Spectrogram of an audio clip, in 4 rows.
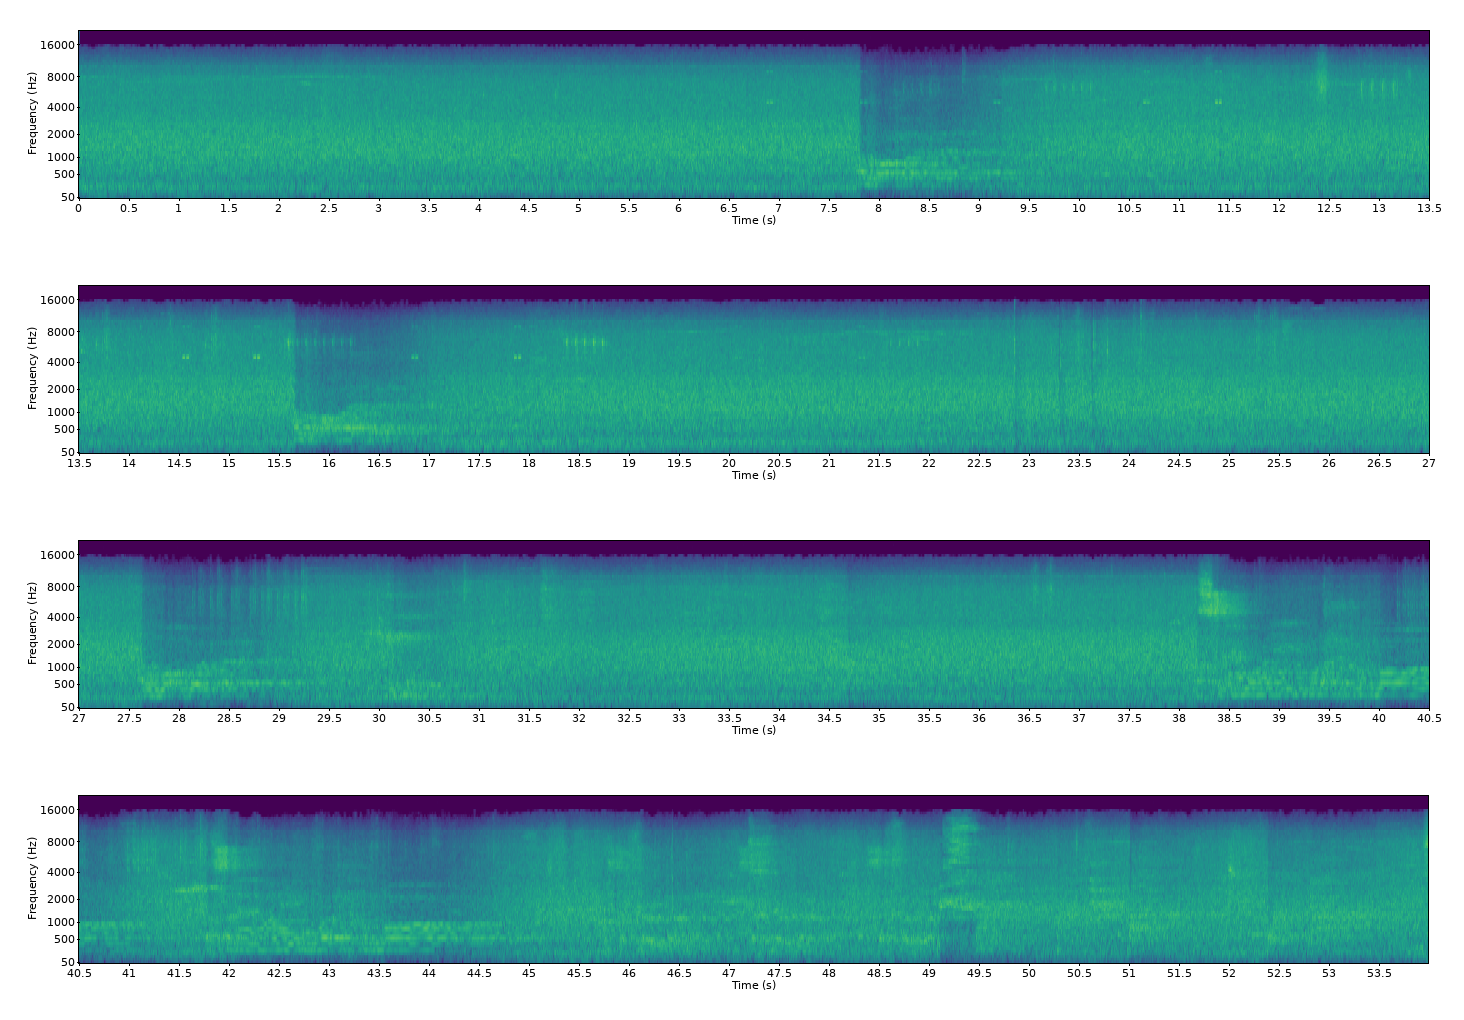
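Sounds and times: rushing crowd background noise: 0.0s - 53.9s
man chanting a call: 7.7s - 9.6s, 15.6s - 17.2s, 27.6s - 29.2s, 38.1s - 41.0s, 41.7s - 44.9s, 45.7s - 49.8s.

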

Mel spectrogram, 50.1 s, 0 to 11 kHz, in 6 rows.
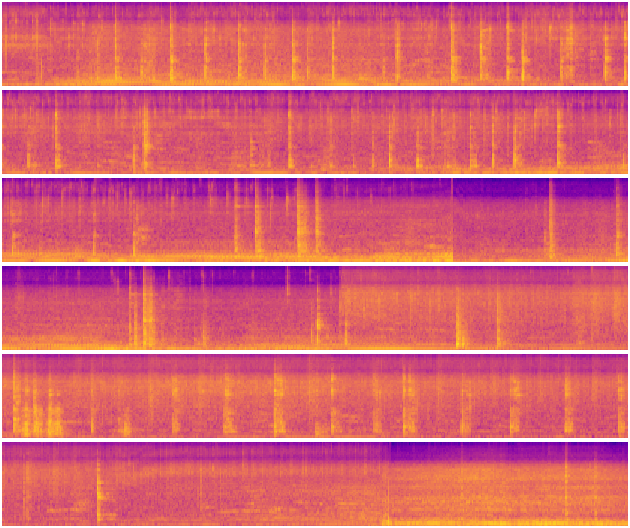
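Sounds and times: metal spoon scraping pan: 0.0s - 9.5s, 32.7s - 41.9s
food sizzling in pan: 0.0s - 22.7s, 24.8s - 46.9s.

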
